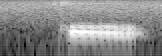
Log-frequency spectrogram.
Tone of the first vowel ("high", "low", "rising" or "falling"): low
